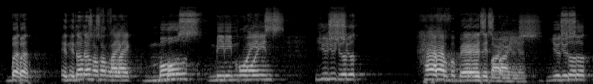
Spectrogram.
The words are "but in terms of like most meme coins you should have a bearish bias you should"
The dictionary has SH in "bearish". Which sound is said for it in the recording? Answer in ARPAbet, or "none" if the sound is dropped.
S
